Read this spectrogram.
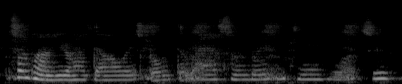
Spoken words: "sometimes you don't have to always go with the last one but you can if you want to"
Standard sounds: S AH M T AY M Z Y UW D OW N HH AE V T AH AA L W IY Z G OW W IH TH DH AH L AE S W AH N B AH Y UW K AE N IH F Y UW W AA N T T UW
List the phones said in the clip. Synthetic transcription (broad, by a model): S AH M T AY M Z Y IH D OW N HH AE F T AH AA L W IY Z G OW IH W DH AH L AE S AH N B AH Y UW K AE N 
